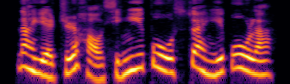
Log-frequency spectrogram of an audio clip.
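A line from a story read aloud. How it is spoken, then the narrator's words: Calm, faint smile. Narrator (Chinese): 杨过淡淡一笑说道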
